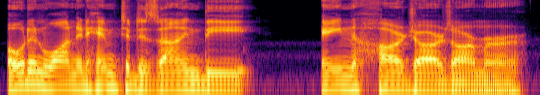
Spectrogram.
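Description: Animated low-voiced male game streamer. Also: unhurried. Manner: animated, playful, profane. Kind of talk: live gameplay commentary.

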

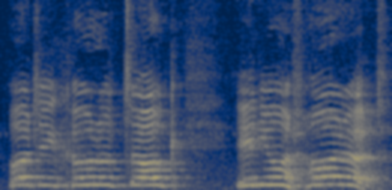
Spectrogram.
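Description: A man's voice: extremely high pitch, flat delivery, normal speed, pushed and bright, echoey room, recorded from a distance, voice pushed up, exaggerated voice. A man voicing a cheeky, childlike monkey puppet, silly and eager. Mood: playful.

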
